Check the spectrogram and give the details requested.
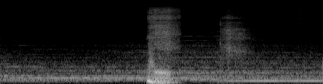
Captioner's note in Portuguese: Bufa surpreso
